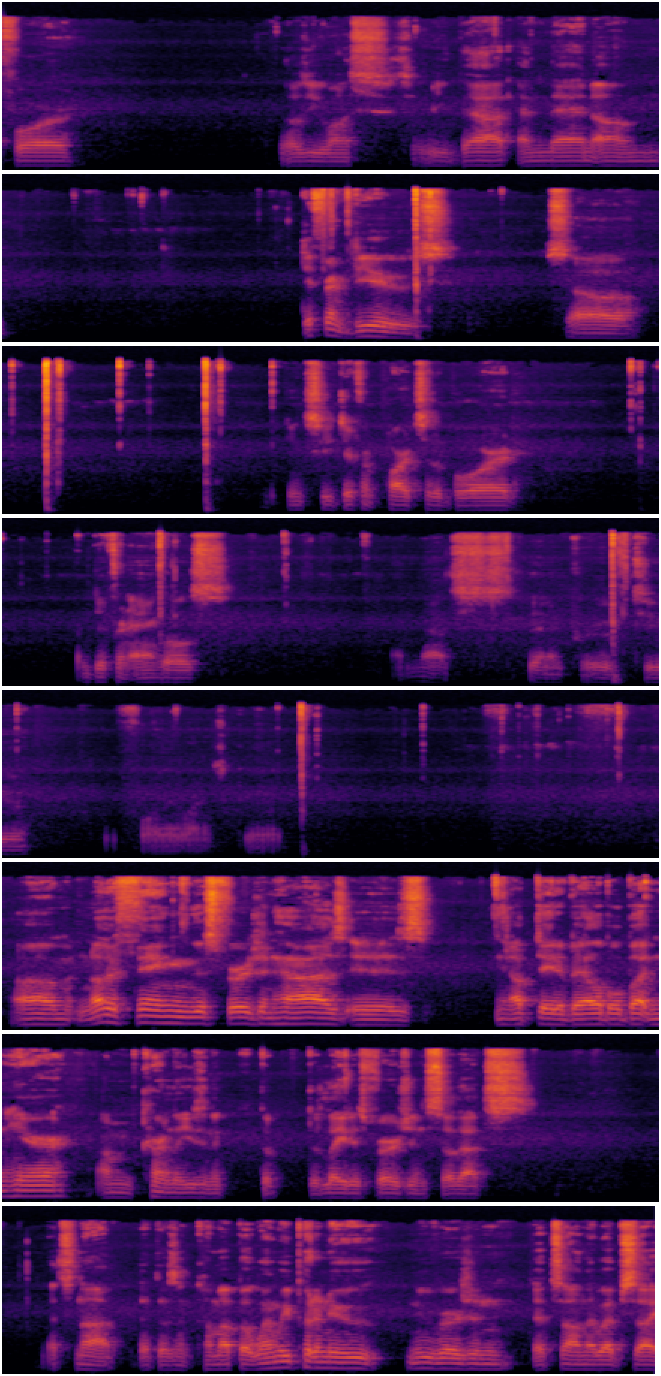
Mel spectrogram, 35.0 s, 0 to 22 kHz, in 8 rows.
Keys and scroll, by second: 6.9 1, 8.8 1, 9.9-11.1 typing, 12.8 2, 13.8-14.7 typing, 16.7-17.5 typing, 19.3-20.5 typing.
